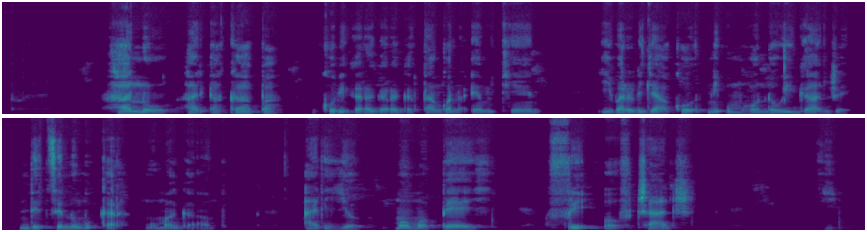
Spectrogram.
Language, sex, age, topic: Kinyarwanda, male, 18-24, finance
